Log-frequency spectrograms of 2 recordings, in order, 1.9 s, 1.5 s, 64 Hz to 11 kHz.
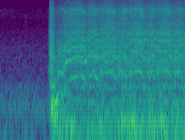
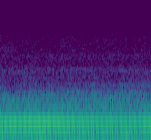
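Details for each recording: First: Onan 5500 generator: starter cranks steadily at about three or four turns a second but the engine never catches. It had been running intermittently and dying, and no fuel pump sound is heard when priming. Failed fuel pump suspected, before replacement. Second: Onan 5500 RV generator after replacing the fuel pump (Cummins A047N929) and fuel filter. It had been dying after about 30 minutes, then after 5. Now a steady drone after 40 minutes of running with no sputter or hiccup.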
